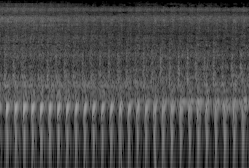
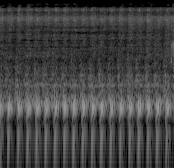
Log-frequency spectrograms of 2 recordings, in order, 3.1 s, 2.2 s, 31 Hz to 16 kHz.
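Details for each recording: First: Raider carbureted motorcycle, freshly started on a cold morning, carb tuned for moderate fuel consumption: even, steady putt at about three beats a second with no stumble, holding idle cleanly without stalling; the owner judges engine and carb in good condition. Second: Raider carbureted motorcycle just after a cold morning start: a light, regular tick at about eight per second from the head over a quiet idle; the owner says it is oil not yet reaching the top and it fades within 30 seconds to a minute.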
